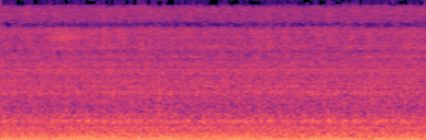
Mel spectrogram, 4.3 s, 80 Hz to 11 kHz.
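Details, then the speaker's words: Audi A4 with an ongoing rough-idle and stalling problem, cause unknown after many parts were changed; low, even rumble with a steady firing beat and no stumbles or misses; idling smoothly at this moment. "see it's idland and smooth now"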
